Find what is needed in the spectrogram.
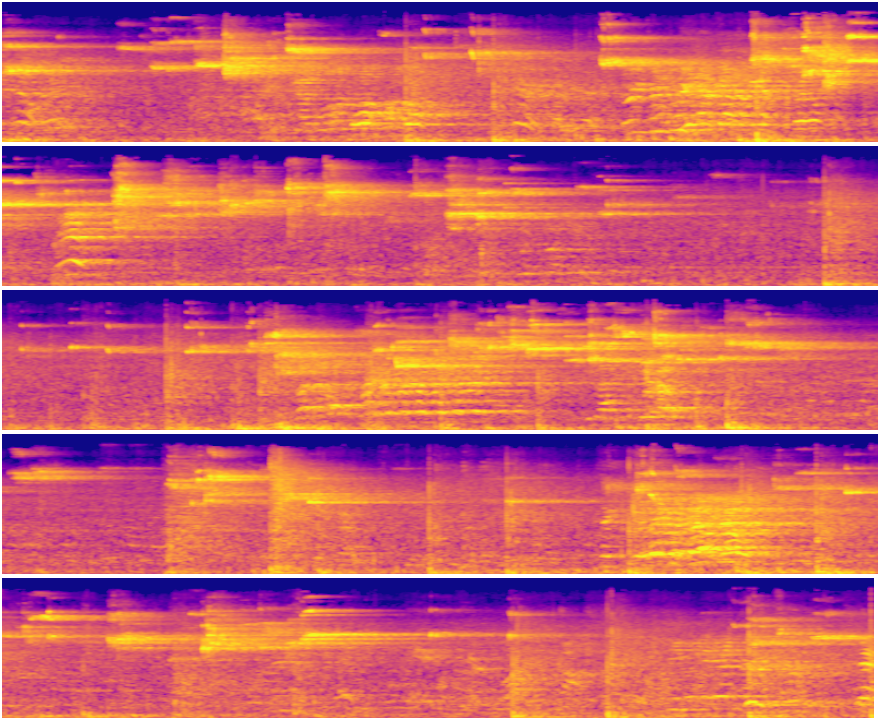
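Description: A basketball game on a hardwood court: the ball bouncing on the floor at intervals, with players' indistinct calls and voices, all echoing in a large gym.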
